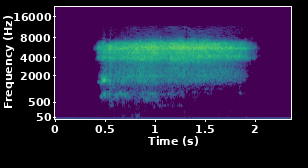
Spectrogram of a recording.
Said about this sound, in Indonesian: Kita tekan hidung kanan dengan jempol kanan. Lalu kita inhale dari hidung kiri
